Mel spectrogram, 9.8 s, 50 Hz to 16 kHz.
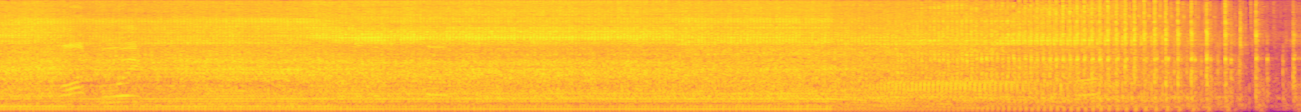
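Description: A 1976 Lawn Boy 8234 two-stroke, 21-inch-cut lawn mower engine runs close and loud with a steady buzzing drone, then sputters and winds down to a stop near the end.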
